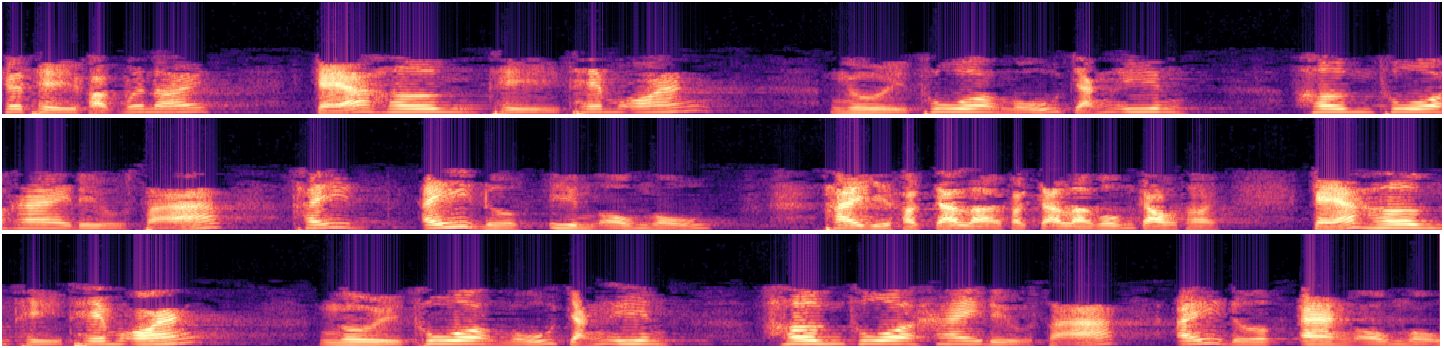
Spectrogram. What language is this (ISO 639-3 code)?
vie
